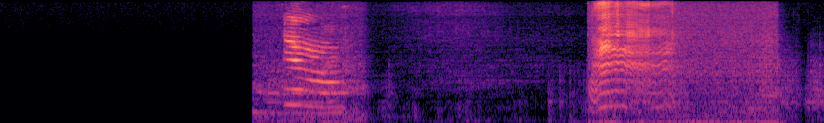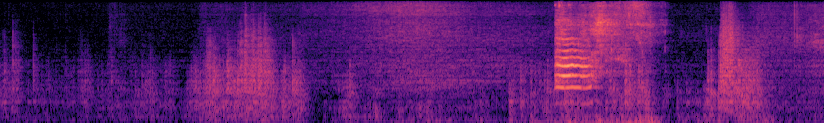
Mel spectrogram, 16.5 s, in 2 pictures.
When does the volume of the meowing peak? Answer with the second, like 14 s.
14 s.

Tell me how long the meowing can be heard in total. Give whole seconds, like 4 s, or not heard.
4 s.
